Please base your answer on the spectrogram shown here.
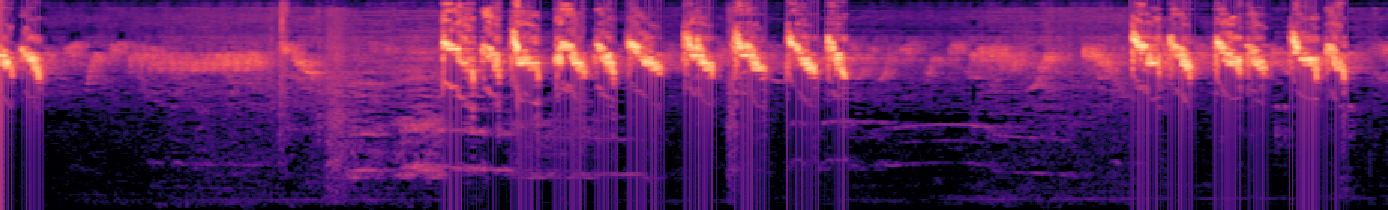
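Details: Male white-eye giving a thin high trill, then long runs of rapid piercing chirps in two bursts; a brief lower warbling sound is heard early on.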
